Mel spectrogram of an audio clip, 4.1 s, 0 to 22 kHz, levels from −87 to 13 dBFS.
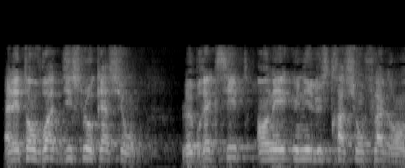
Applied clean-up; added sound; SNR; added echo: none; none; none; reverberation time 0.6 s.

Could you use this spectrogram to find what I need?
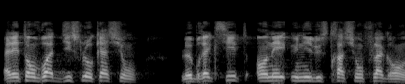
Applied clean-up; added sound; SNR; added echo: none; none; none; none.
